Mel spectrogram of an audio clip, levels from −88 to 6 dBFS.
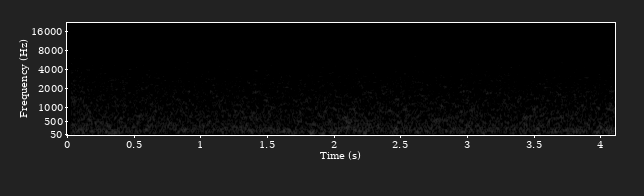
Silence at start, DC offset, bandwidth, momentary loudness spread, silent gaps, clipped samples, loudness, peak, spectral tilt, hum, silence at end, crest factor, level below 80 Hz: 0 s; under 0.1%; 16.5 kHz; 1 LU; none; under 0.1%; -70 LUFS; -56 dBFS; -3 dB/octave; none; 0 s; 14 dB; -90 dBFS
